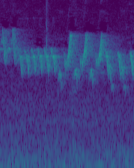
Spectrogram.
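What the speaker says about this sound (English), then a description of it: "You can hear all the birds." Small birds chirping in a summer home garden, a quick repeated series of high tweets at a moderate distance over a faint, steady outdoor background.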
